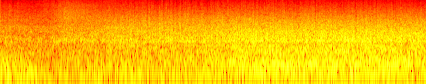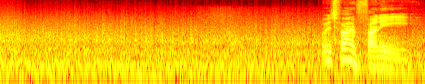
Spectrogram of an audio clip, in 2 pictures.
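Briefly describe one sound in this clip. A rocket engine roars with a loud rushing blast.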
